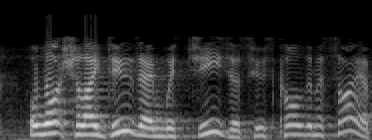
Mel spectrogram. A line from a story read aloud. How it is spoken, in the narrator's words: Pilate asked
